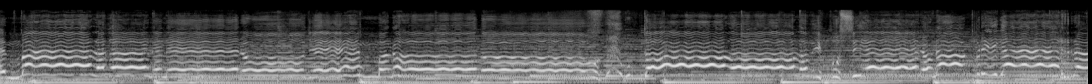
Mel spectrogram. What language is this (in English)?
Italian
